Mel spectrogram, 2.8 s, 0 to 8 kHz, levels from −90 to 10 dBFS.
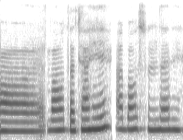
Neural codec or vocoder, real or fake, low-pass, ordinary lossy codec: none; real; 7.2 kHz; Opus, 16 kbps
